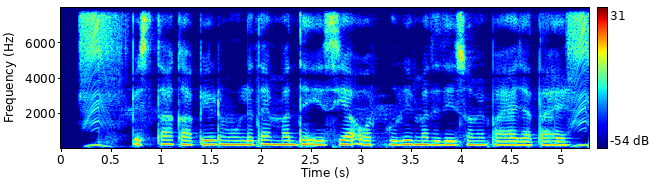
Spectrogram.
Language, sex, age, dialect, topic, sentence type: Hindi, female, 18-24, Kanauji Braj Bhasha, agriculture, statement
